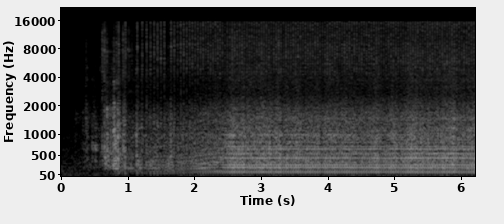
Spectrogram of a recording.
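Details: Lawnmower that was hard starting, after cleaning the fuel, fitting a new spark plug and priming: catches after a brief stutter and settles into a steady, even putter with no misses; normal running.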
